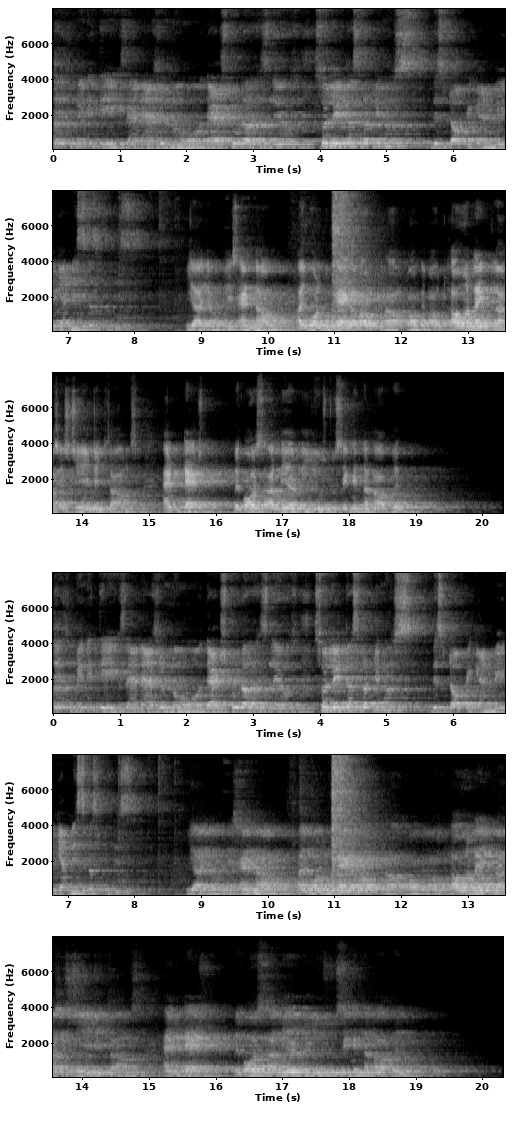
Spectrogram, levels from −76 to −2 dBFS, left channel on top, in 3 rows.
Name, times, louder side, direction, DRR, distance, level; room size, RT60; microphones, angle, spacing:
voice 1, 0.0-8.0, right 1 dB, 30° right, 0 dB, 0.6 m, -25 dB
sound 1, 6.7-11.8, right 1 dB, 90° right, 1.1 m, -34 dB
voice 2, 8.8-15.9 16.2-18.8, left 2 dB, 80° left, 3 dB, 0.5 m, -23 dB
6.2 x 3.8 x 4.1 m, 2.7 s
head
